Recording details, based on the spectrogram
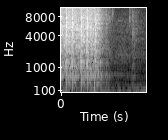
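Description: A Double Eagle M917 airsoft electric gun with a binary trigger fires a fast burst of about six sharp, rapid shots, close and loud, then stops.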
